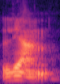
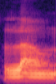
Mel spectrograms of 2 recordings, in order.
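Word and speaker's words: lionn: technically means el um liane could also be pronounced laon as well denmark as well as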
